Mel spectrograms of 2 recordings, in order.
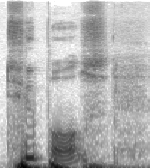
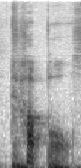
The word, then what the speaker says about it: tuples: another type of data collection in Python called tuples, or some people refer to these as tuples, and either pronunciation is acceptable, tuples or tuples.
